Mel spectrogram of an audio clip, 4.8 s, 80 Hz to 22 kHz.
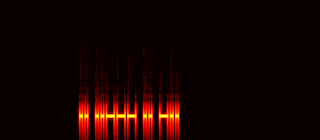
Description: Morse code, heard as a keyed tone, about 29 wpm, 700 Hz. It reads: I2ID
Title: DXCC-100 Call Signs - 4 Characters - Repeated 2x - 30wpm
